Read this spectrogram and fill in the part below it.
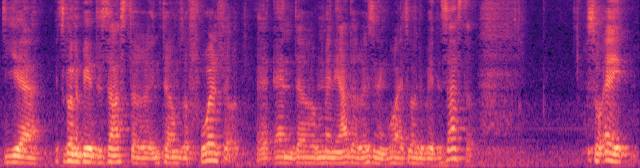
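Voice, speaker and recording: A man's voice: fairly low pitch, fairly quick, darkish tone, slight background noise. Hesitant Israeli man in an echoey room. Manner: hesitant, many repeated words and fillers. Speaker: video commentator. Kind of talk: unscripted political monologue.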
